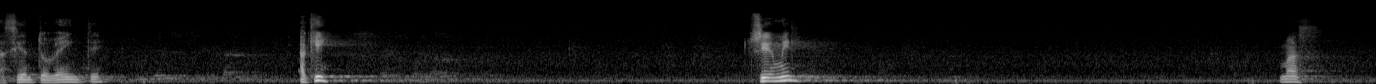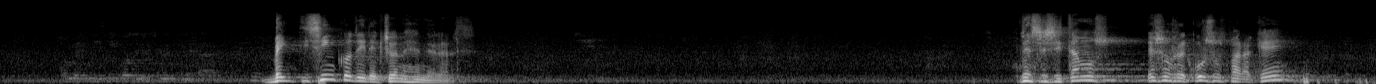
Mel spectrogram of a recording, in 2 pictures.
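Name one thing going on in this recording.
An elderly man speaks calmly through a microphone in a large echoing hall, in short bursts with long pauses.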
